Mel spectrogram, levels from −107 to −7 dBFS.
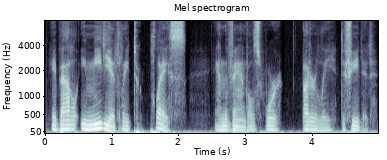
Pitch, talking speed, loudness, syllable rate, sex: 100 Hz, 130 wpm, -19 LUFS, 5.8 syllables/s, male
